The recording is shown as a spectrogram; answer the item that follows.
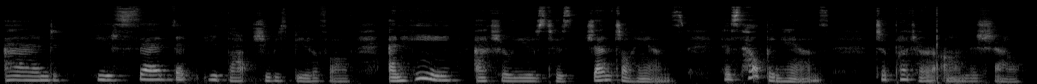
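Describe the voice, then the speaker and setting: A woman reading a story aloud to young children, explaining simply with drawn-out emphasis like a teacher. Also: low-pitched, expressive, vocal fry.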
